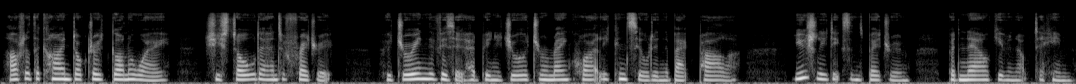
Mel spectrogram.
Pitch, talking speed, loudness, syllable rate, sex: 215 Hz, 200 wpm, -17 LUFS, 6.3 syllables/s, female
